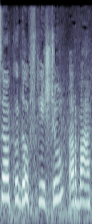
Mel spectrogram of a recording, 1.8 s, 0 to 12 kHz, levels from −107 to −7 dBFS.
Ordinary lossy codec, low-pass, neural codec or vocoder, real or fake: AAC, 32 kbps; 10.8 kHz; codec, 44.1 kHz, 3.4 kbps, Pupu-Codec; fake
